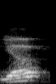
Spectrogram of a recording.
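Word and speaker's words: יד: That's the symbol yad. We pronounce it yah.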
